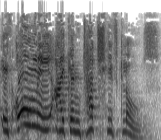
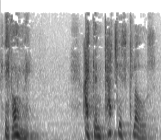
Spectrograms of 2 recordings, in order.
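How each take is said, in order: First: Higher, slow, drawn out on "only"; emphatic quote. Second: Low, soft, reflective repeat; hushed quote. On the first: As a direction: proclaim her hope, stretching "only". First take of the woman's words. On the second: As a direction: say it softly, as if to herself. Hushed repeat of the woman's words. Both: Retold or imitated.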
